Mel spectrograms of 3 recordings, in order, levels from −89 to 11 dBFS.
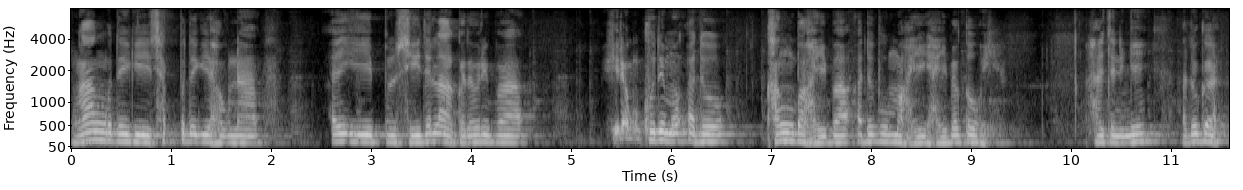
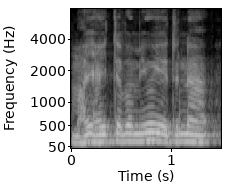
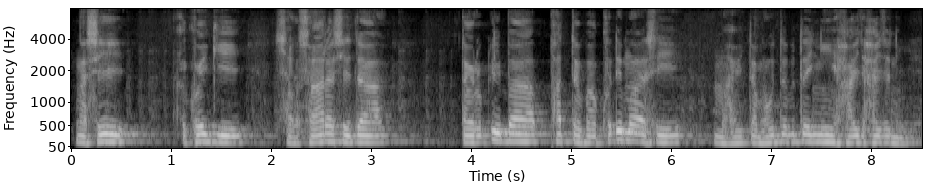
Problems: background sounds at intervals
